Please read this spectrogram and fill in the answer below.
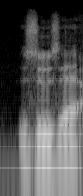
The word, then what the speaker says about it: Zuze: This is from Canadian jazz group Zuze. I believe that is how it is pronounced. It's spelled Z-U-Z-E.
